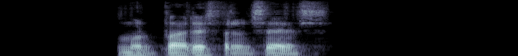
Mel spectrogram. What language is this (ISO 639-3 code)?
cat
